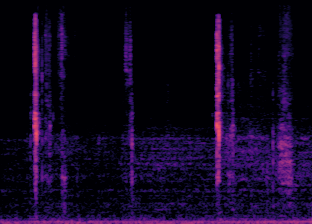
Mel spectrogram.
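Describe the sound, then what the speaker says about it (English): A corner rounder punch snaps through Traditions of Christmas patterned paper twice, two sharp crisp clicks a few seconds apart, close and distinct over a quiet room with faint handling rustles between. "I am going to corner round it."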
